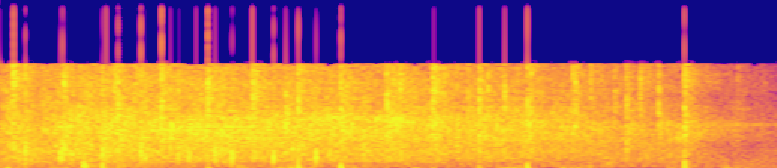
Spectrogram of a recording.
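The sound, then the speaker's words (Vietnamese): A loud round of applause from a parish audience, dense overlapping claps filling the whole clip with a few sharper individual claps standing out, tapering slightly toward the end. No one speaks. “Chúng ta cảm ơn ông cố một tràng vỗ tay thật lớn.”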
